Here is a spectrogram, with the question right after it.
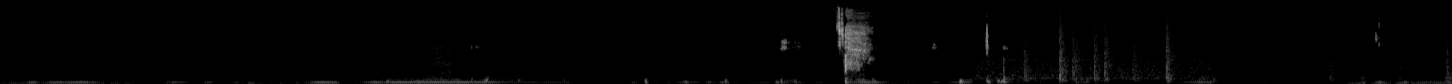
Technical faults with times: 0.00-14.53 noise suppressor artifacts
9.74-11.77 noise suppressor catching up

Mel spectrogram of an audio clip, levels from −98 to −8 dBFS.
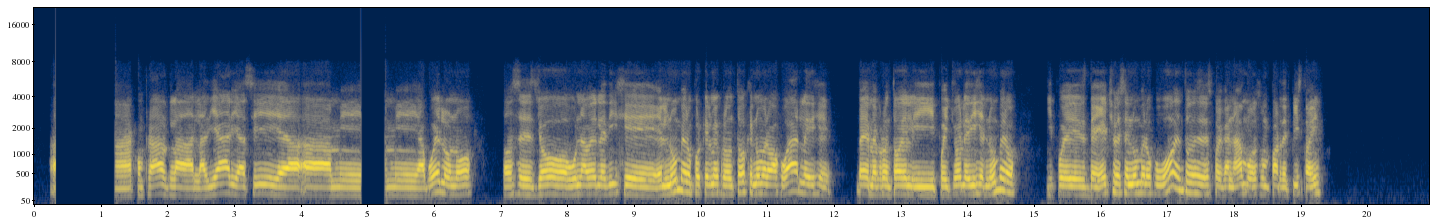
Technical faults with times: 0.32-1.25 stream reconnect
4.90-5.73 stream reconnect

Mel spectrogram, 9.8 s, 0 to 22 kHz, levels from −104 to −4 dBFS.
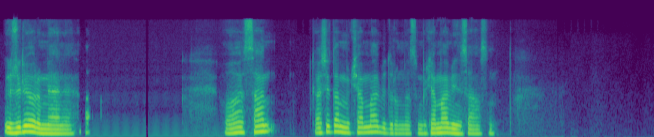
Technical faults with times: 1.32-4.09 video or display buzz
2.18-2.23 digital broadcast dropout

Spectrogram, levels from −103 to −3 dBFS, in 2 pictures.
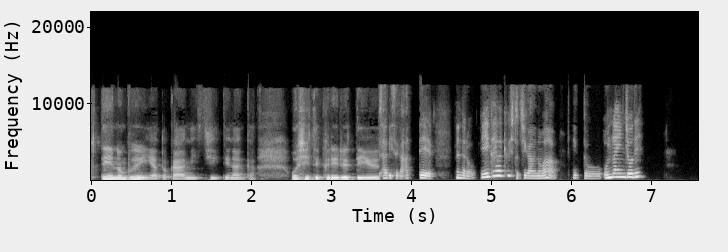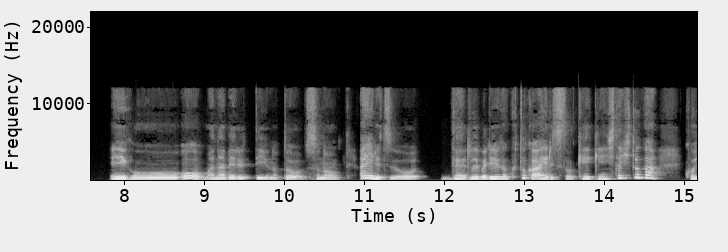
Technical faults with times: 3.60-7.19 section at the wrong speed

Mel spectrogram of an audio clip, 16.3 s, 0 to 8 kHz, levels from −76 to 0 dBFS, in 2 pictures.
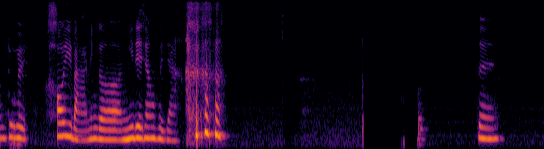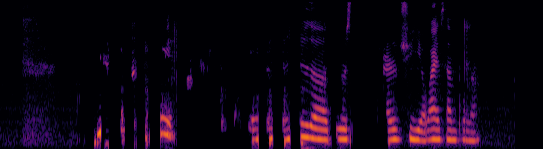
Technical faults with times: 0.16-0.28 speech suppressed in double talk
2.87-3.26 processor overload crackle
4.22-6.41 other side's voice leaking through
4.27-6.24 background gated by the echo canceller
9.55-13.44 other side's voice leaking through
9.58-13.99 speech suppressed in double talk
15.11-15.21 other side's voice leaking through
15.91-16.30 background gated by the echo canceller

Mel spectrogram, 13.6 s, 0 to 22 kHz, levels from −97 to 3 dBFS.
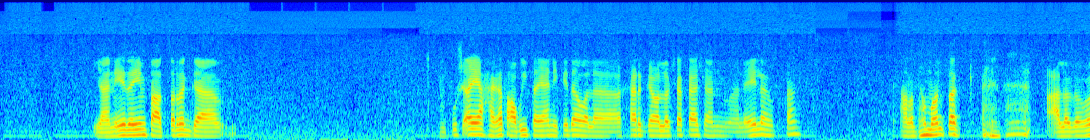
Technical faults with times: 10.19-11.15 comfort noise in place of the background

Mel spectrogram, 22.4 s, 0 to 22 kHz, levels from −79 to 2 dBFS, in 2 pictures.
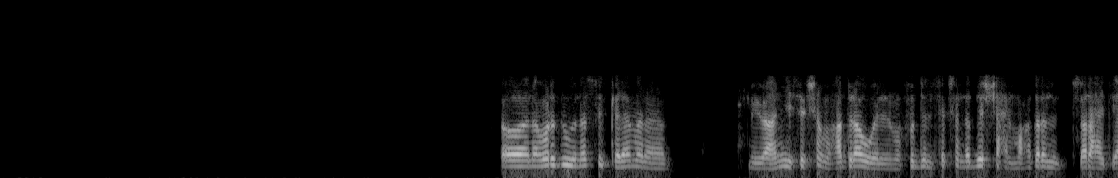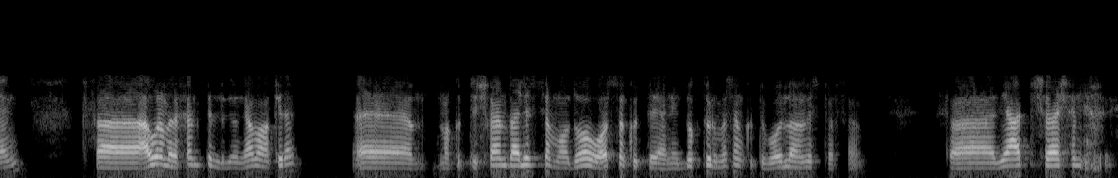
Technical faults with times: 0.00-22.36 GSM full-rate codec
1.12-1.28 lost GSM frames

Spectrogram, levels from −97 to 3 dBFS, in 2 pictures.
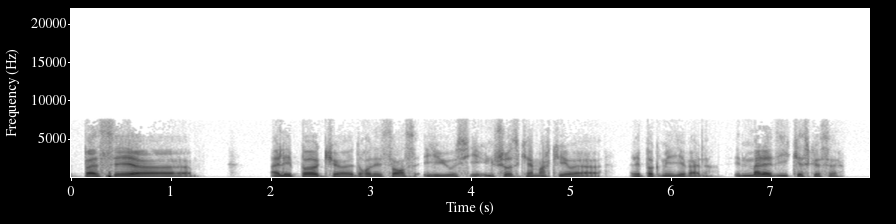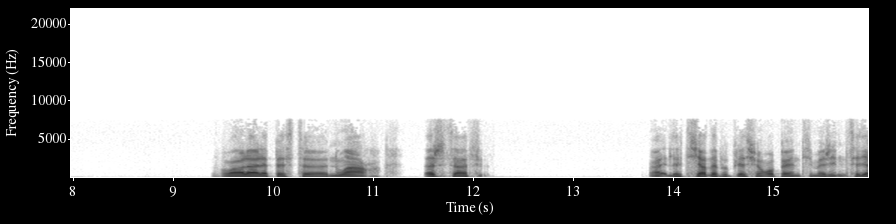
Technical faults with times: none

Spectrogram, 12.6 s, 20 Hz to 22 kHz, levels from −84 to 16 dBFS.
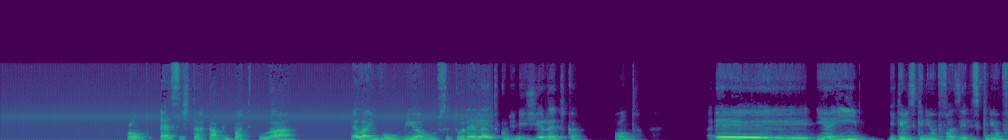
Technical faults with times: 0.00-6.16 mains buzz

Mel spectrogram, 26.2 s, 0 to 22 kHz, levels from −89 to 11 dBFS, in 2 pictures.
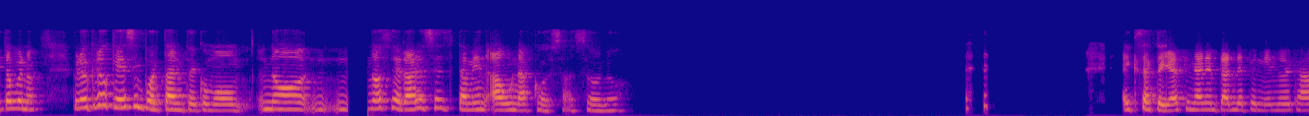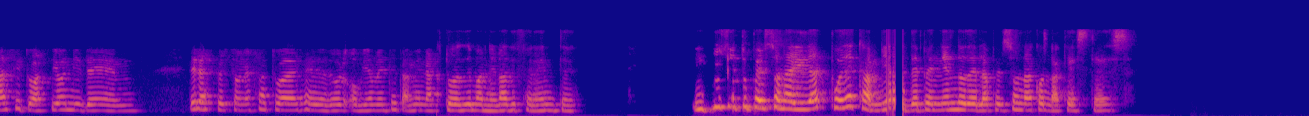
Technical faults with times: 3.48-3.76 packet loss on an ADPCM call
11.66-17.46 input switched to a poorer device
21.96-22.20 packet loss on an ADPCM call
24.92-25.00 packet loss on an ADPCM call

